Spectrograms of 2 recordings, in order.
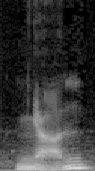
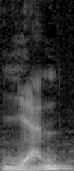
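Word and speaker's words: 眼: The word for eyes in Cantonese is ngan, and that same character is pronounced yan in Mandarin, but they add another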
